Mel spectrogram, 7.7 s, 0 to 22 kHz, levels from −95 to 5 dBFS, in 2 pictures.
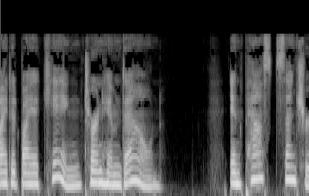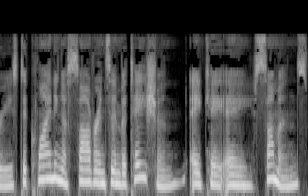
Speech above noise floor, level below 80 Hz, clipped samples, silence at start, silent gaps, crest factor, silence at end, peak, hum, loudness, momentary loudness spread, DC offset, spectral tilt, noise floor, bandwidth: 51 dB; -44 dBFS; under 0.1%; 0 s; none; 16 dB; 0.05 s; -2 dBFS; none; -18 LUFS; 5 LU; under 0.1%; -5.5 dB/octave; -68 dBFS; 11.5 kHz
